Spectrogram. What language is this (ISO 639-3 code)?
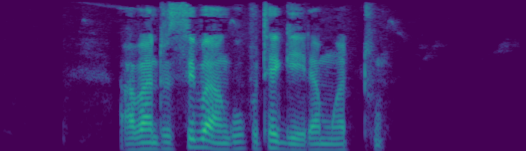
lug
